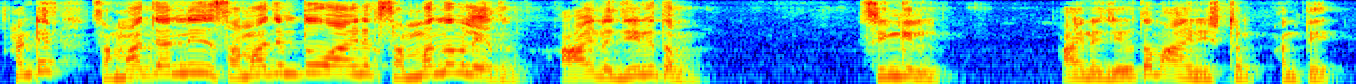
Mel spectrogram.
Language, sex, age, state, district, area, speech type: Telugu, male, 30-45, Telangana, Sangareddy, rural, spontaneous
